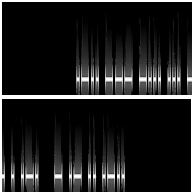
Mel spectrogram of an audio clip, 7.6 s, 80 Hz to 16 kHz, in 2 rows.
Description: Morse code, heard as a keyed tone, about 25 wpm, 700 Hz. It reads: LOBSTER TAIL
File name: practice / 25wpm / Easy Words with Hints - 25wpm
